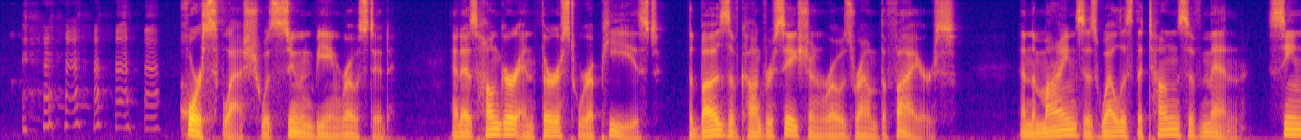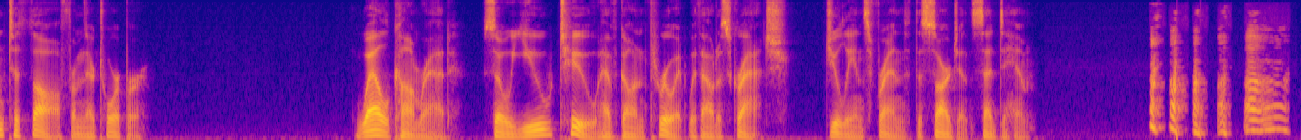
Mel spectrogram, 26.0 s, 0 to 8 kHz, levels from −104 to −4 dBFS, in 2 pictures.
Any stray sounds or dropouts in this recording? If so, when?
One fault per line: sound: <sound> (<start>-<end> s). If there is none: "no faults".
sound: laugh (0.1-1.6 s)
sound: laugh (24.5-25.9 s)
